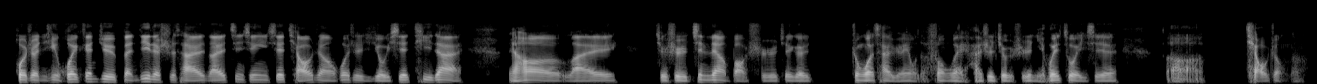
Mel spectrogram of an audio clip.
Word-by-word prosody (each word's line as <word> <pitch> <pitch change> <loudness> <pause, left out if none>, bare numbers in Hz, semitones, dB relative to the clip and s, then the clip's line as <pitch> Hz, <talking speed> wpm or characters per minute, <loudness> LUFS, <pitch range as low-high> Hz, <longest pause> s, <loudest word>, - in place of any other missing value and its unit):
或 110 - +6
者 105 -1 +4
你 100 +3 -4
会 120 +3 +4
根 130 +1 +1
据 125 -2 +3
本 100 -3 +2
地 140 +4 +5
的 - - +4
食 110 - -5
材 95 +1 +4
来 95 +1 +3
进 115 +1 -7
行 110 +1 -2
一 105 - -7
些 110 +3 +2
调 105 - +2
整， 90 -5 -2
或 110 0 -2
是 100 -3 -7
有 85 0 -2
一 - - -6
些 110 +4 +2
替 110 0 -5
代， 110 -1 +3 0.4
然 85 0 +3
后， 95 -3 +3
来， 85 +1 +2 0.6
就 90 - -2
是 90 0 +1
尽 110 +2 -1
量 105 -3 +4
保 - - -1
持 85 0 -8
这 90 +1 -4
个 85 -1 -1 0.4
中 100 - 0
国 95 0 +5
菜 85 -1 -2
原 80 +1 -5
有 85 - -6
的 - - -15
风 90 -1 -3
味， 85 -3 -2
还 - - -4
是 - - -1
就 - - 0
是 90 - -3
你 80 - -8
会 95 0 +4
做 90 - 0
一 80 - -8
些， 85 0 -3 0.5
呃， - - -5 0.4
调 - - +3
整 - - -8
呢？ - - -19
95 Hz, 260 characters per minute, -26 LUFS, 85-105 Hz, 0.6 s, 或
